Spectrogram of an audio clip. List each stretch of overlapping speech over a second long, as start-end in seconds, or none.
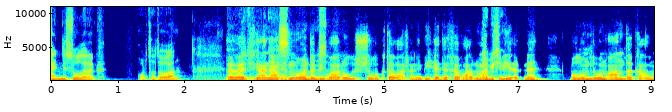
2.8-4.2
